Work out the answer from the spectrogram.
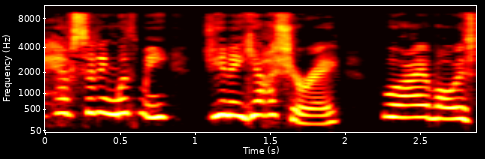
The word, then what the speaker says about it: Yashere: It's Yashere. Yashere. Yeah. Pronounce the E, people.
